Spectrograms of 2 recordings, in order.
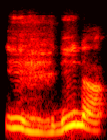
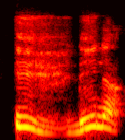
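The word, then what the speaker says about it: اهدنا: Ketika membaca misalnya ihdina, itu salah karena terlalu kuat. Ihdina itu terlalu kuat. Padahal huruf h itu adalah huruf yang paling lemah. Maka tekanan pada huruf h tidak kuat, ya, tetapi ihdina, ya. Jadi bacanya tidak ihdina, tapi ihdina, ya. Ihdinas siratal mustaqim, ya. Jadi h tidak dibaca h, tidak kuat, tapi cukup lemah. Tetapi dia lebar, ya. Kalau hamzah menekan, kalau h lepas.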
